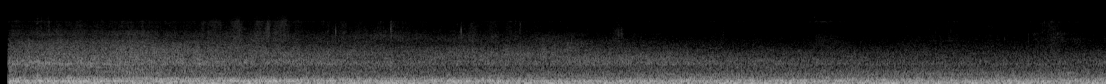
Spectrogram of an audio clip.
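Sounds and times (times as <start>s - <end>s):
distant road traffic: 0.1s - 11.0s
wind on microphone: 0.1s - 11.0s.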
